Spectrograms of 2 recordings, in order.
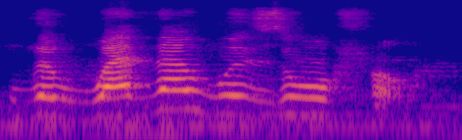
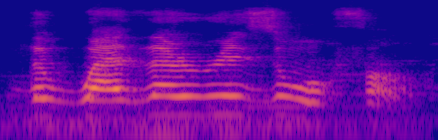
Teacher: I do usually pronounce the letter R when it comes before a vowel sound.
